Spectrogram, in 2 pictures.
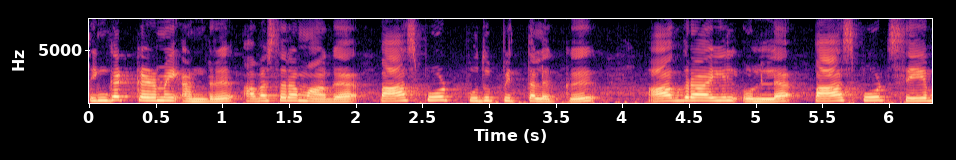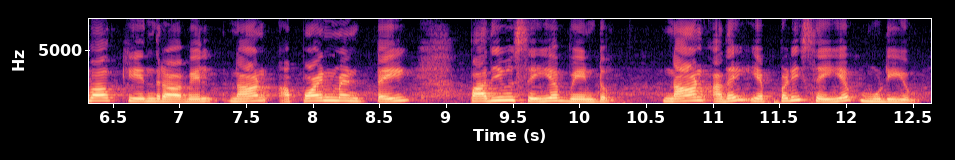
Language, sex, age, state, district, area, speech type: Tamil, female, 30-45, Tamil Nadu, Ranipet, urban, read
